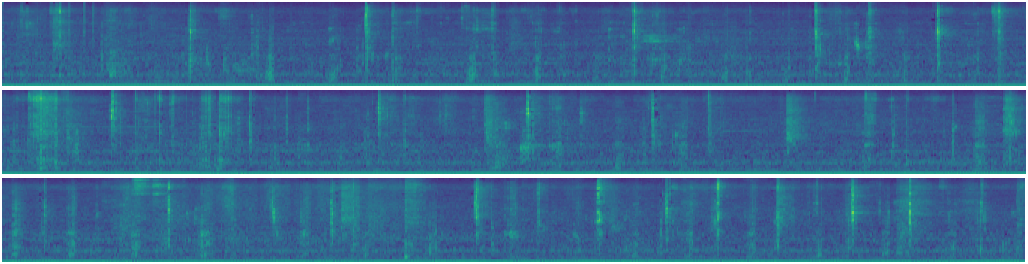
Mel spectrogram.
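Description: Mouth sounds of biting and chewing a coiled pork sausage: many small, irregular wet clicks and smacks, over a loud, steady low hum.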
